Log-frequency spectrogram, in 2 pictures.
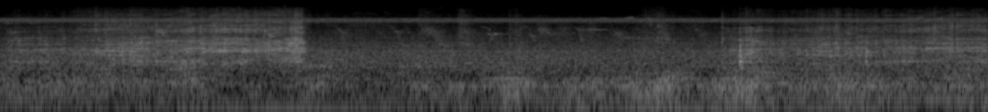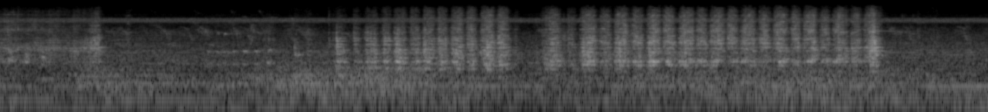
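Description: A chalk marker scratches across a metal saw blade.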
